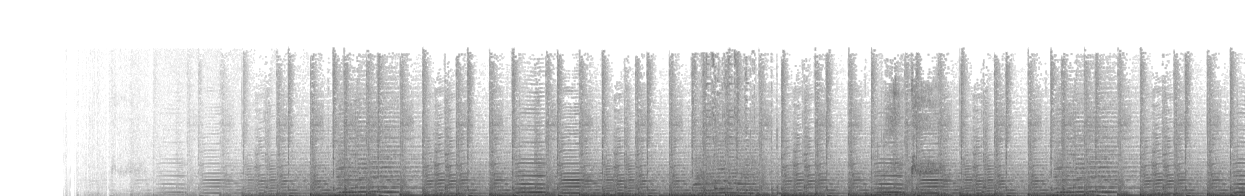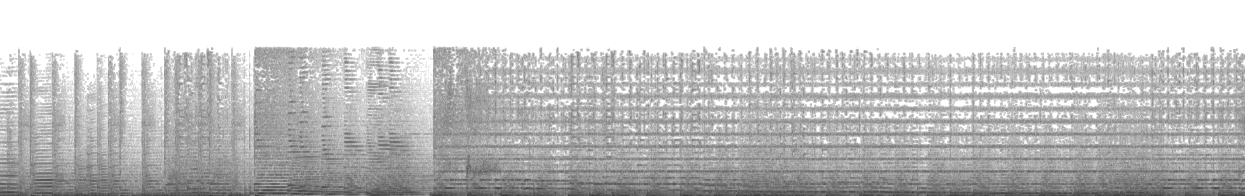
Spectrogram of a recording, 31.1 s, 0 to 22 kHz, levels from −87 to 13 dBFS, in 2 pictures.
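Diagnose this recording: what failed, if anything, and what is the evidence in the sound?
The fade-in at the start shows truncation distortion from a gain stage during sample-format conversion. The level rises over the first 3.86 s, but the quiet portion from 0 to 2.9 s is gritty. A digital fade rounded each sample to a coarse step without dither. At low level the waveform collapses into a few square steps. The roughness points to about 9 bits of resolution.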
